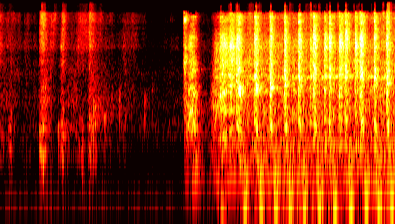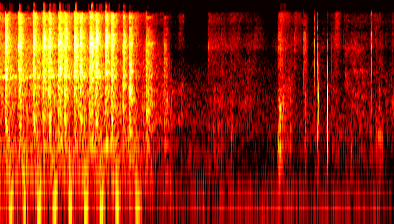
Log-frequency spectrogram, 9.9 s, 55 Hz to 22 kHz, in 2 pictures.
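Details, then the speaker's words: 1984 Honda Big Red 200ES ATV that ran when bought, timing set and ignition rigged: steady electric-start cranking, quick even chuffs for about four seconds without a single fire; cranks but will not start. "t and set the timing, and it still won't start, which I'm going to show you right now."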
